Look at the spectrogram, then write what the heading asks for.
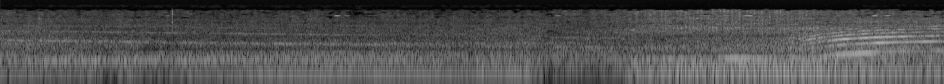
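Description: Toy car's small motor running with a steady low hum. About six seconds in, a whine rises quickly and levels off into a steady high tone.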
